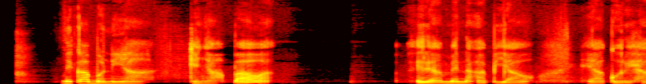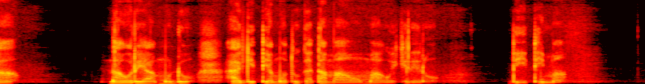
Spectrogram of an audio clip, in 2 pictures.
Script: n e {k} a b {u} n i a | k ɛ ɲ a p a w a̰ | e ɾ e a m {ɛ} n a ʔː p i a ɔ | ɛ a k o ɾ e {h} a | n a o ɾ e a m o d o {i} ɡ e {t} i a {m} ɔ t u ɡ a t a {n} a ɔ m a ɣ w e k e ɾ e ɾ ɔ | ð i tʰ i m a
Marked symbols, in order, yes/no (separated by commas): yes, no, yes, yes, no, yes, yes, no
